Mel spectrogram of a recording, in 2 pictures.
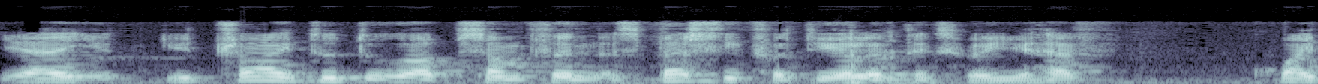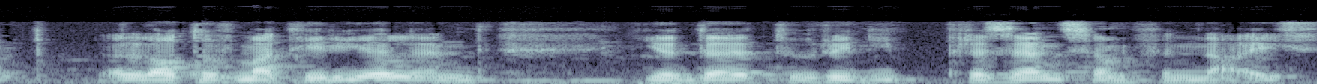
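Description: Speaking with a Polish accent, a man talks at a moderate pace and a medium pitch. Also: ordinary pitch variation. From Poland. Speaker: climbing route setter. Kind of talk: interview. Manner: halting.

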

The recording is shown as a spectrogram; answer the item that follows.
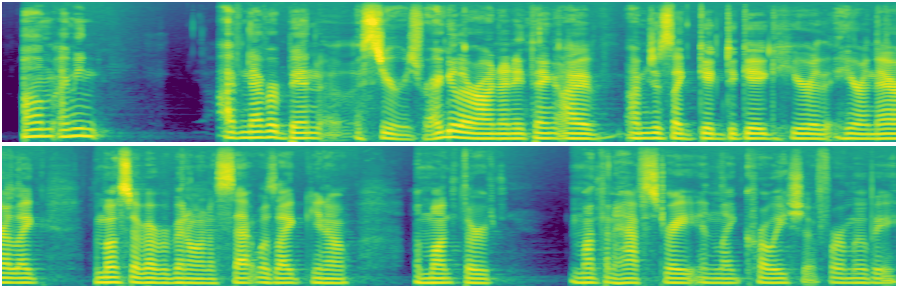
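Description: With an American accent and a normal speaking voice, the speaker keeps a moderate pace and fairly even intonation in a very clean recording with a silent background. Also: man, medium pitch for a man. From US East Coast (Florida, Philadelphia, New Jersey). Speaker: drag performer and actor. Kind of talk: casual chat.

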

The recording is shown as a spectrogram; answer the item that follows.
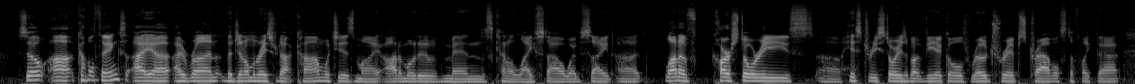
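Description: In an ordinary speaking voice, a man with a fairly high pitch talks at a fairly quick pace with hardly any pauses and ordinary pitch variation, on a very clean recording with a silent background. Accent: American. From California. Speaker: motorsport event organizer and automotive journalist. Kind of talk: interview.

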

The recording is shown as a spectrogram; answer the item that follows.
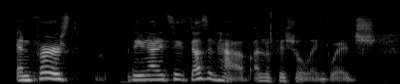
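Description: A woman speaks in a Spanish accent. The recording is very clean, with a silent background. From Mexico. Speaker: author. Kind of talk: interview about her book.

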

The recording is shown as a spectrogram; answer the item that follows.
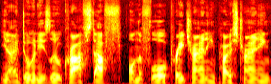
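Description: In a very clean recording with a silent background, a man with an Australian accent talks at a fairly quick pace in a very deep, low voice. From rural Victoria, Australia. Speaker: professional footballer. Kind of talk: casual chat. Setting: studio.

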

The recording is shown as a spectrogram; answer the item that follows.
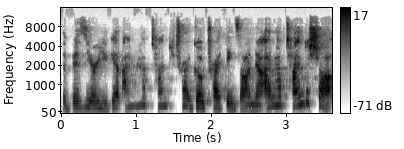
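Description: Lively intonation and a medium pitch in a woman's voice. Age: 30s. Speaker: fitness guest, mother. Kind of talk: casual chat.

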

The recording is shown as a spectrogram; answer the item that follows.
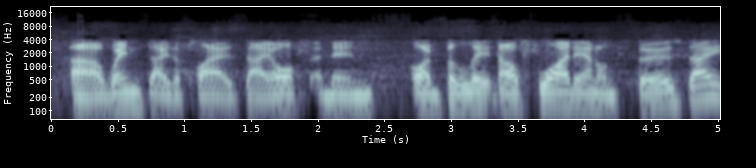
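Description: A man speaks with an Australian accent. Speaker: sports journalist. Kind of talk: sports radio interview. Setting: phone line.

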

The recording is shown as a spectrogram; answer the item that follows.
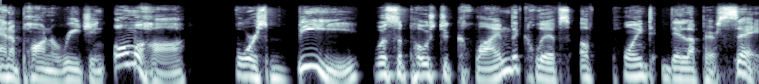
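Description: A man at a fairly slow pace, dry and close with no echo. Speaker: podcast host. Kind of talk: casual chat. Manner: excitable, talks a lot.

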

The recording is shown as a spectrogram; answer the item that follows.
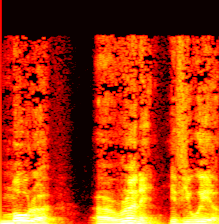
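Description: A man speaks with an Alabama accent and lively intonation. The background is quiet. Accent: Southern US (Alabama). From US South, rural Alabama. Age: 60s. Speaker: union leader and pastor. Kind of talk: interview.

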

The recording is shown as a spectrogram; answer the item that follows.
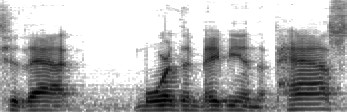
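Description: This man speaks with an American accent at a medium pitch. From US, Virginia (Fairfax County). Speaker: podcast host. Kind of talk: interview. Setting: in-person interview.

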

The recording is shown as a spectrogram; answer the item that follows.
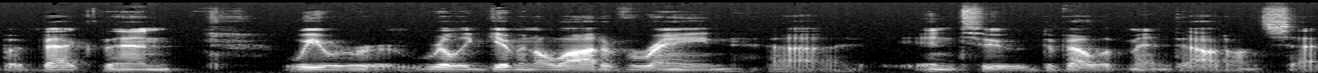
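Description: A man speaks with an American accent at a fairly low pitch. He keeps a moderate pace and a monotone, flat intonation. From Southern California (Irvine). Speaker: Broadway actor. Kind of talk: casual chat.

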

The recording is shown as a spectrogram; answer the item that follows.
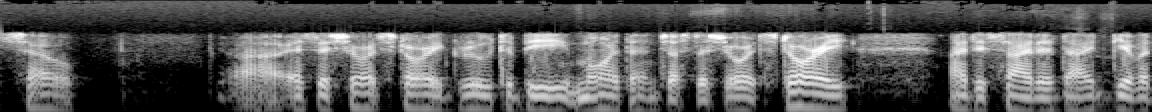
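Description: This is a plain, everyday voice. A man speaks fairly quickly at a fairly low pitch. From Ontario, Canada. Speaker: author. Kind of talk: interview. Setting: phone call.

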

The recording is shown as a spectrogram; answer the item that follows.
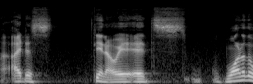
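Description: A man talks at a fairly quick pace. He has a normal speaking voice with a medium pitch. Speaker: podcast host. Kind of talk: casual sports podcast chat. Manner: chatty, informal.

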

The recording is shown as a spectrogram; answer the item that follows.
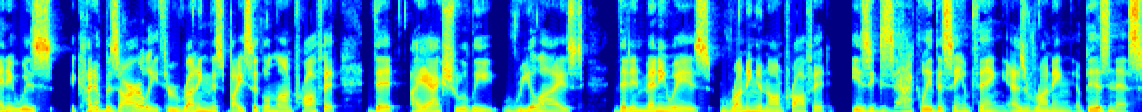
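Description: A woman's plain, everyday voice, fairly low in pitch, at a moderate pace with ordinary pitch variation, the sound dry and close with no echo on a very clean recording with a silent background. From US South, North Carolina. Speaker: leadership consultant and author. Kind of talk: interview conversation.

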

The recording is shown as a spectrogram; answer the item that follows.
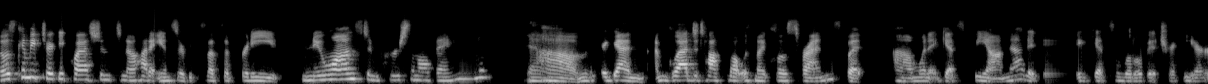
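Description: A woman talks in a normal speaking voice at a moderate pace, her pitch medium with ordinary variation. The sound is dry and close, with no echo. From Minnesota. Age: 40s. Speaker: church ministry director and author. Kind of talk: podcast interview.

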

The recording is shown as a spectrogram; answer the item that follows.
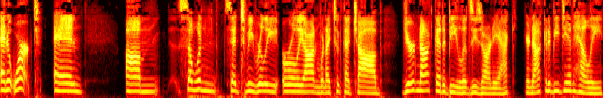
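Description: Against a quiet background, a woman with an American accent and a plain, everyday voice speaks at a moderate pace, medium pitch and ordinary pitch variation, her loudness very even. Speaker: sports reporter. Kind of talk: casual interview chat.

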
